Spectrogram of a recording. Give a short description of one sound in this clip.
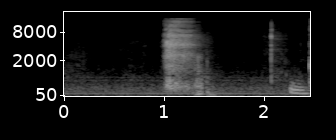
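A middle-aged woman sniffles close by.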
